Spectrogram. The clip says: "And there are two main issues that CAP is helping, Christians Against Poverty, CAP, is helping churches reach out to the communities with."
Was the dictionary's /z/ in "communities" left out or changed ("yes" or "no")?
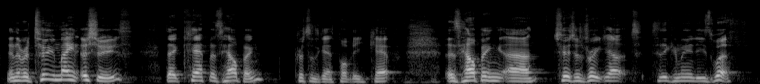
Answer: no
